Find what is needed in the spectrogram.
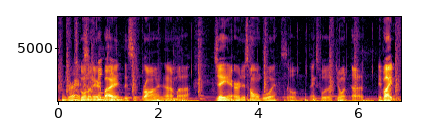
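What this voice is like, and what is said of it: Announcer-style radio voice. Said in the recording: “I wanted to use my radio voice for a split second.”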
